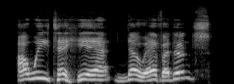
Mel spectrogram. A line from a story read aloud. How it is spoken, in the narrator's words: called out Huygen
